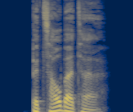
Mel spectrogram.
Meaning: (adjective) 1. comparative degree of bezaubert 2. inflection of bezaubert: strong/mixed nominative masculine singular 3. inflection of bezaubert: strong genitive/dative feminine singular
- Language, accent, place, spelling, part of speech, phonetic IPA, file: German, Germany, Berlin, bezauberter, adjective, [bəˈt͡saʊ̯bɐtɐ], De-bezauberter.ogg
